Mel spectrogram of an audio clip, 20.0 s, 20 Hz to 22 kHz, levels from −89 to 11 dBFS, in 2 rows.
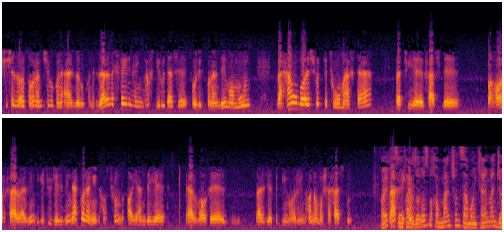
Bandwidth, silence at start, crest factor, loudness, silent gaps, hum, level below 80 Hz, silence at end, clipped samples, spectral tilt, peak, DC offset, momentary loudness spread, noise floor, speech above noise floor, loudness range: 8 kHz; 0 s; 16 dB; -15 LUFS; none; none; -50 dBFS; 0 s; under 0.1%; -6 dB/octave; 0 dBFS; under 0.1%; 10 LU; -46 dBFS; 31 dB; 4 LU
